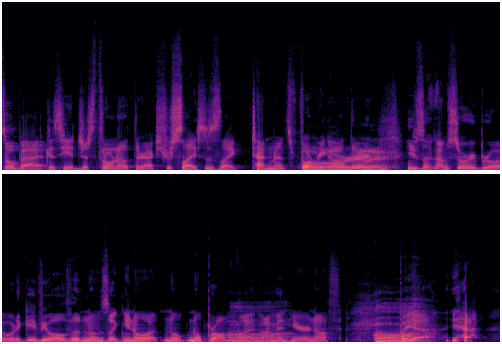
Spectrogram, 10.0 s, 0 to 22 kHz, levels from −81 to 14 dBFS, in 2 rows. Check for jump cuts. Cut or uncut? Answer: uncut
